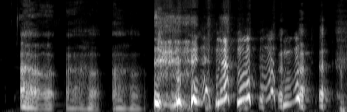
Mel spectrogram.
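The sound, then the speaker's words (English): A person clears their throat in three short, gravelly rasps, one after another, then starts talking right after. “Nobody wants to hear me clear my throat.”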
